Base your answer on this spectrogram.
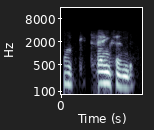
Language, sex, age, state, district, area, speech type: Telugu, male, 18-30, Andhra Pradesh, West Godavari, rural, conversation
